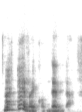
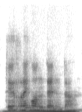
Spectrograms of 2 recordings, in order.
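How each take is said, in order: First: Much softer and lower, "No estoy re contenta" sounding dejected; glum. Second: Said in the usual way. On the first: Shown as a demonstration. Teacher showing a glum tone to the class. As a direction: mutter it, clearly not happy. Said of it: "mi voz, mi tono te está diciendo". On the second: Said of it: "Si yo te digo".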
